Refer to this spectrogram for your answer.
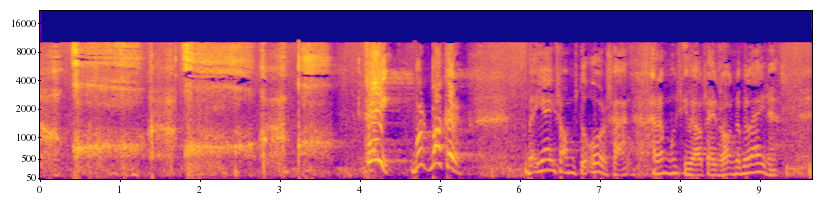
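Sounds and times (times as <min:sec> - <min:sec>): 
person imitating snoring with their voice: 0:00.1 - 0:03.7
speech: 0:05.0 - 0:05.4, 0:06.1 - 0:09.5.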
